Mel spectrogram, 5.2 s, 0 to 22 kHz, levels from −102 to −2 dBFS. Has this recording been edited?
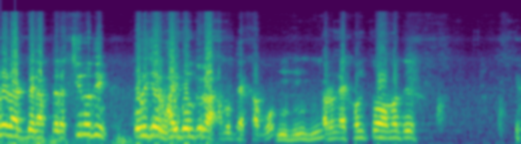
yes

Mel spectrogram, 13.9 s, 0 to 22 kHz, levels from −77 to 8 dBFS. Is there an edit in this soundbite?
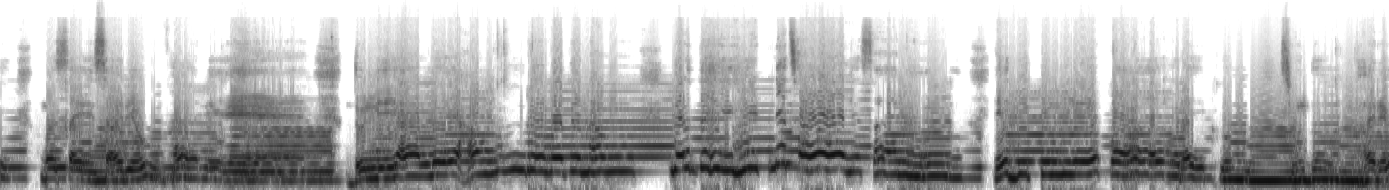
no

